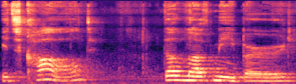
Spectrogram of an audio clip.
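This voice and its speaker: A woman reading a children's picture book aloud with deliberate, expressive storytelling. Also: lowish voice, gravelly, slight background noise. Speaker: guest storyteller. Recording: roomy, echoing room sound.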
